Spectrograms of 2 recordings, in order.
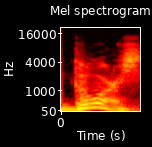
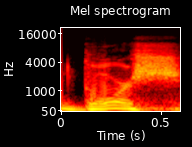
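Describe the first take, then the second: First: The name ends with a hissing 's' sound. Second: The name ends with a hushing 'sh' sound. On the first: The speaker calls it right. "Yeah, gorse, not gorsh" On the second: The speaker calls it wrong. "not gorsh"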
